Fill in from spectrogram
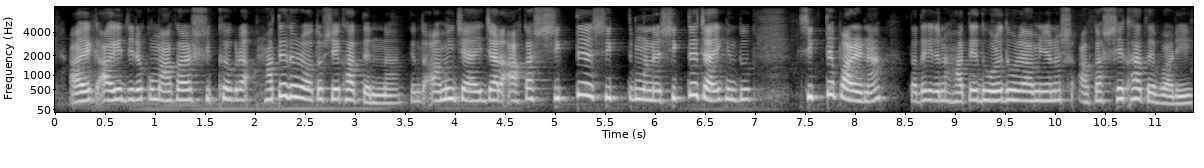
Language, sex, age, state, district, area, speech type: Bengali, female, 30-45, West Bengal, Malda, rural, spontaneous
